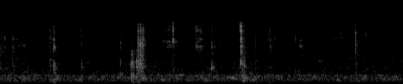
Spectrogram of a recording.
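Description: Sticky notes rustle as they are flipped.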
